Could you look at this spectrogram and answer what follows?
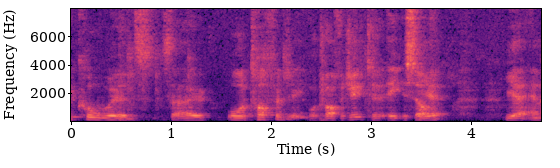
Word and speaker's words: autophagy: So when you see the word written, it looks like autophagy. It's pronounced autophagy.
